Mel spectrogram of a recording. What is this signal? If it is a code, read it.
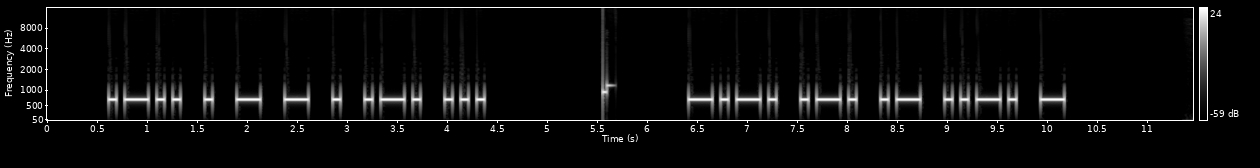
Morse code, heard as a keyed tone, about 15 wpm, 700 Hz. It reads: LETTERS CRAFT
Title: Sentences from Top 1000 Words - Review Part 6 - New Word Drill - 15wpm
